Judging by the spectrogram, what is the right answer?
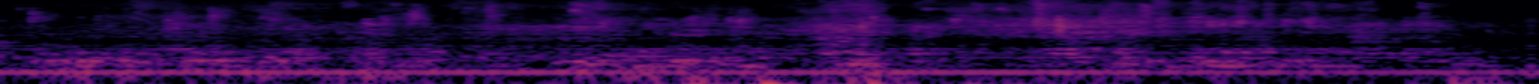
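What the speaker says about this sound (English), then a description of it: "And the water runs down through the dreads and gets all the soap out." Water runs steadily from a tap while rinsing soap from dreadlocks, a continuous close splashing hiss with a faint low hum beneath and no talking.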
